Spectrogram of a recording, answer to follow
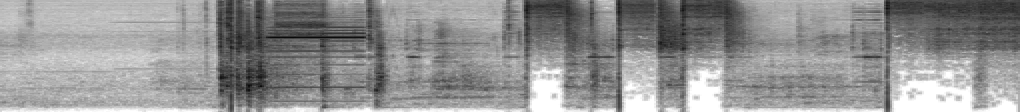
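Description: Automatic coaxial cable stripping machine working through a cycle: a loud clattering whir with steady whining tones starts about two seconds in, followed by sharp pneumatic clacks and several bursts of compressed-air hiss as its cylinders and valves fire.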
